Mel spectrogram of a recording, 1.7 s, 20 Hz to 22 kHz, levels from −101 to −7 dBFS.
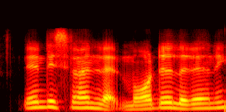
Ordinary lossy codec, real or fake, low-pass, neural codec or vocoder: none; fake; none; codec, 16 kHz, 0.3 kbps, FocalCodec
